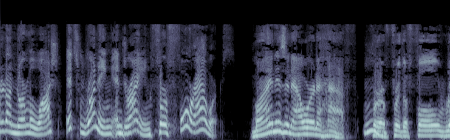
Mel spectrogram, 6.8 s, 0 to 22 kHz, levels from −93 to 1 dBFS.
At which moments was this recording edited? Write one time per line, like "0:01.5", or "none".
0:03.7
